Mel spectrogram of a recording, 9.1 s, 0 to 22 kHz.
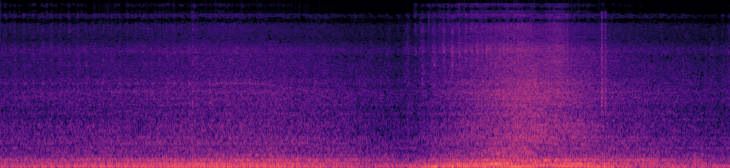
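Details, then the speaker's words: Chevrolet S10 pickup unrun since 2019, after fuel tank swap, mouse-nest cleanup and Seafoam for a suspected plugged injector: low, unsteady idle pulsing about four times a second with surging level; idling but shaking. "all right it's idling it's shaking but idling"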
